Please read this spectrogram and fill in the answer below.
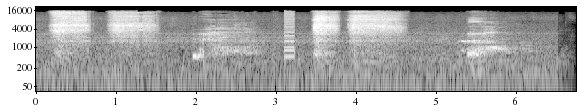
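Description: A person snorting powder through a glass tube: about six quick, hard sniffs in a row. A short electronic beep sounds about three seconds in.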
